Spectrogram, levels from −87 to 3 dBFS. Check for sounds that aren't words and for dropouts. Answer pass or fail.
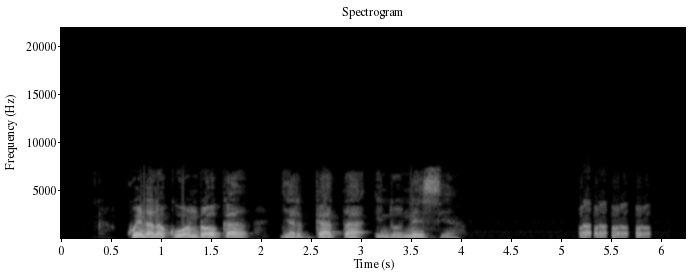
fail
